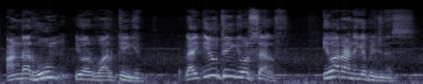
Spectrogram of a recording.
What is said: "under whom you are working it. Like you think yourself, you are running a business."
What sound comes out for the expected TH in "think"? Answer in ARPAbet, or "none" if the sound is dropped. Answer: T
